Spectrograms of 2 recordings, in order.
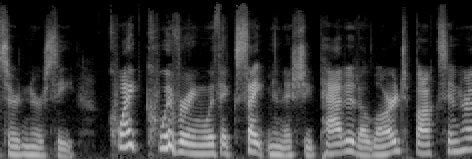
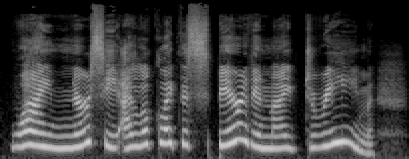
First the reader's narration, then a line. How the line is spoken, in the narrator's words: exclaiming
